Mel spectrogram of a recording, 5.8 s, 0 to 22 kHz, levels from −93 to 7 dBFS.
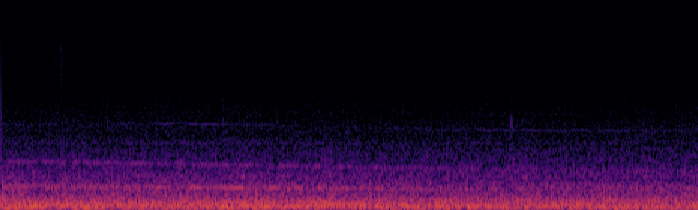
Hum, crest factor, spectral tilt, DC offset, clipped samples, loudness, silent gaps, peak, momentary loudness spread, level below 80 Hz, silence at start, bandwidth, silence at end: none; 12 dB; -10.5 dB/octave; under 0.1%; under 0.1%; -43 LUFS; none; -28 dBFS; 3 LU; -46 dBFS; 0 s; 3.6 kHz; 0 s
